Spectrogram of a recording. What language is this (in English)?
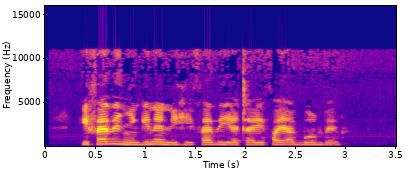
Swahili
